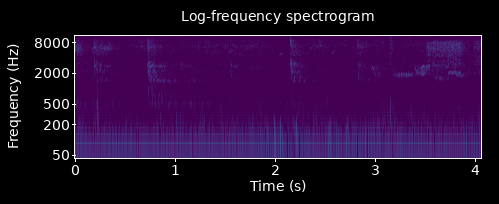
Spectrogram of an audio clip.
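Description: A small bird chirping a few quick notes near the end, over a faint hiss that comes and goes in short stretches.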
